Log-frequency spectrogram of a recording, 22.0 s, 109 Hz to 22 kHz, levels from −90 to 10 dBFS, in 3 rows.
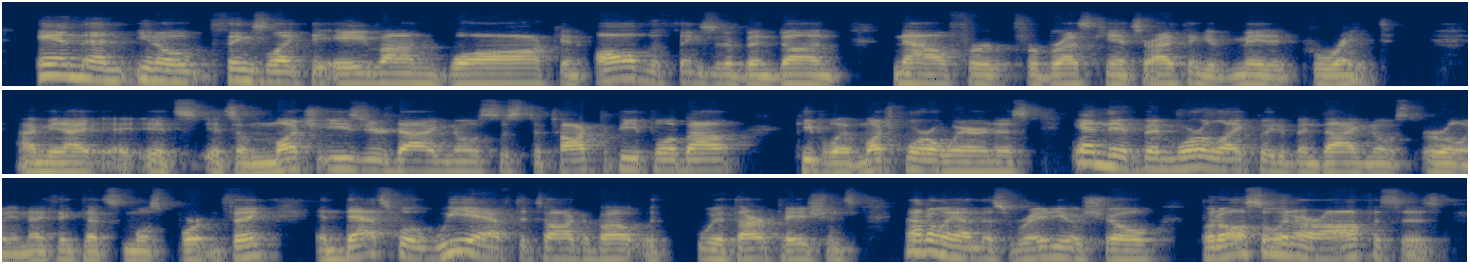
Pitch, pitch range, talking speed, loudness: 120 Hz, 115-140 Hz, 240 wpm, -22 LUFS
